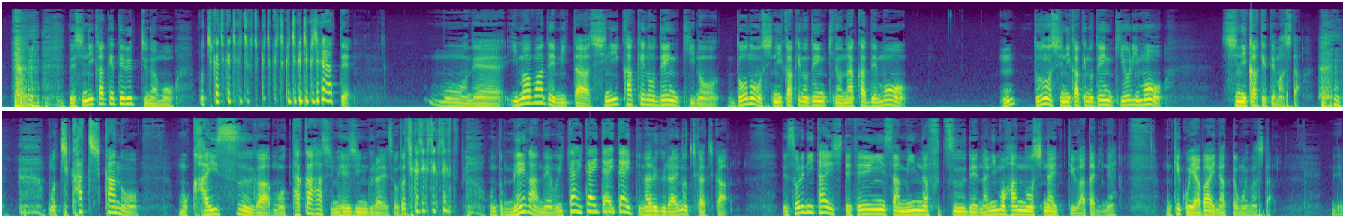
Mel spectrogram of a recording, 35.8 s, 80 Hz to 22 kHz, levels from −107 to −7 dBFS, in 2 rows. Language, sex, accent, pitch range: Japanese, male, native, 115-185 Hz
